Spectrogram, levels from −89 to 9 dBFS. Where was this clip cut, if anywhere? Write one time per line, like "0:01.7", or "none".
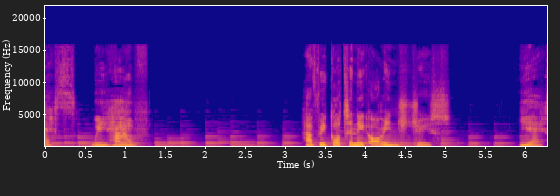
0:01.4
0:02.8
